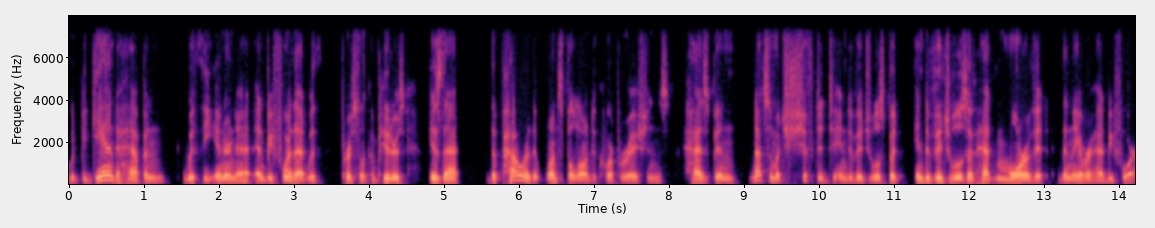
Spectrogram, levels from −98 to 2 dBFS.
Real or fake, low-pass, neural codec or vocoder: real; 7.2 kHz; none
